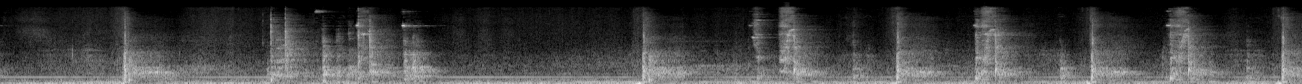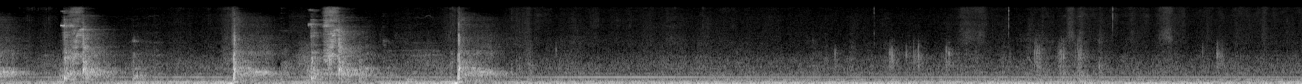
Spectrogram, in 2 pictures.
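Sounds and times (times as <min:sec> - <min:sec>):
steady low hum: 0:00.0 - 0:26.0
sharp knocks: 0:06.4 - 0:14.5.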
